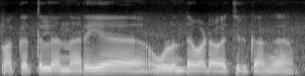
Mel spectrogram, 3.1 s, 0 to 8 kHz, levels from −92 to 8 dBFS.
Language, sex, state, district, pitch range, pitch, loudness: Tamil, male, Tamil Nadu, Kanyakumari, 105-115 Hz, 110 Hz, -13 LUFS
